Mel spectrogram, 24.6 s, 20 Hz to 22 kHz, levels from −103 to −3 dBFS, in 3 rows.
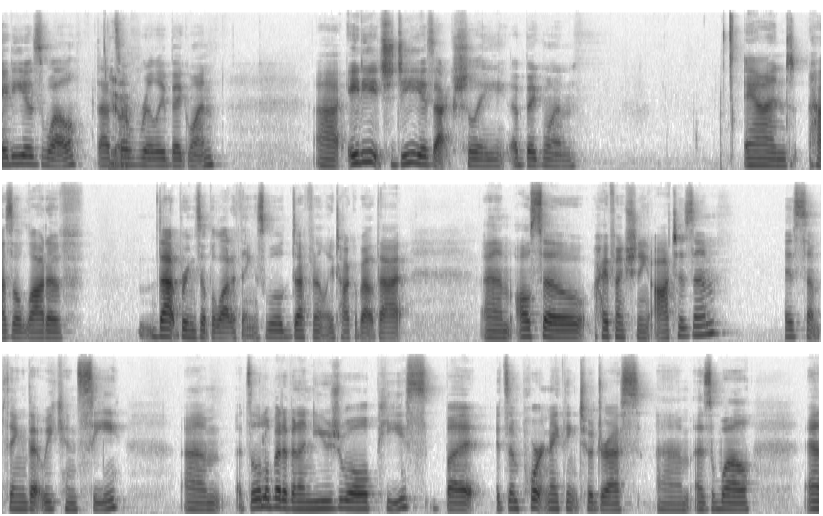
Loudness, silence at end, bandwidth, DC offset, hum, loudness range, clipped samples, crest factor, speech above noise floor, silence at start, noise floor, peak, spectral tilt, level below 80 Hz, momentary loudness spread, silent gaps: -31 LUFS; 0 s; 17 kHz; under 0.1%; none; 5 LU; under 0.1%; 26 dB; 39 dB; 0 s; -70 dBFS; -6 dBFS; -3.5 dB/octave; -72 dBFS; 11 LU; none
